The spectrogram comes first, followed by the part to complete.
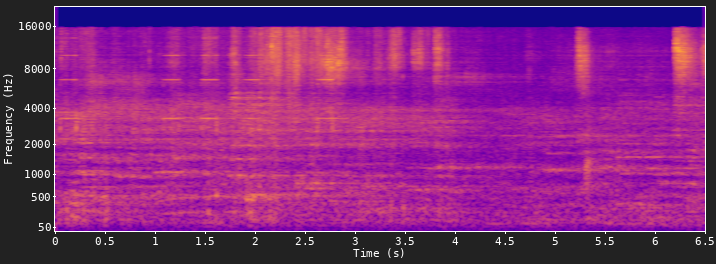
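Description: A steady background din in a public hall, with faint voices.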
